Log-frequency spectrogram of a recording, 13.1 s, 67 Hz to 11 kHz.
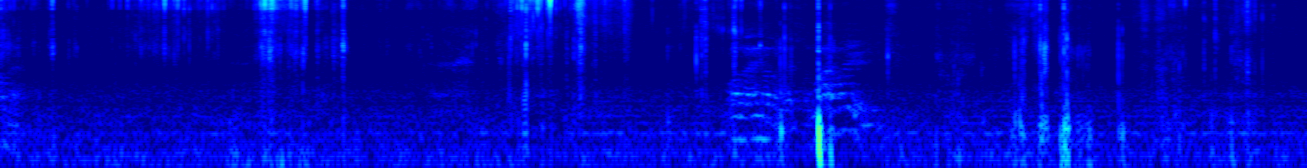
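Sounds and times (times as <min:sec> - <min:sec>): foam beads crunching: 0:00.0 - 0:03.6, 0:04.7 - 0:07.6.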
